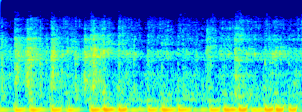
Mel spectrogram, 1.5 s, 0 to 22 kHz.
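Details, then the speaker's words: 2013 Harley-Davidson Iron 883 V-twin lugged in third gear gives a slow, heavy pulsing with rattly primary chain case chatter riding on each beat. "That's bad thing about having ear plugs in. I didn't hear the the chatter from the chain case."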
